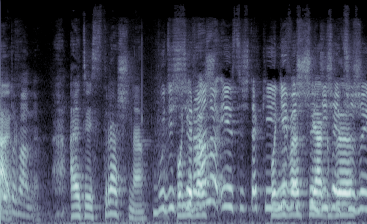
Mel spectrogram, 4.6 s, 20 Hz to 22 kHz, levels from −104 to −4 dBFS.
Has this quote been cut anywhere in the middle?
no; 0 cuts

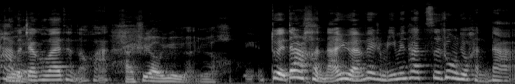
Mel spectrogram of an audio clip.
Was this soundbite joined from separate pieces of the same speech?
no; 0 cuts

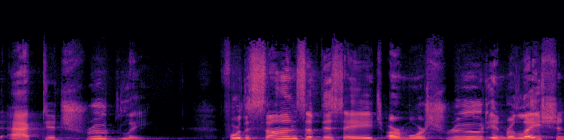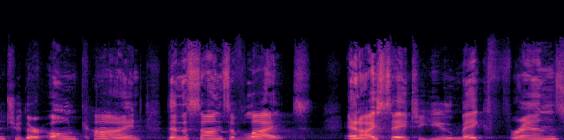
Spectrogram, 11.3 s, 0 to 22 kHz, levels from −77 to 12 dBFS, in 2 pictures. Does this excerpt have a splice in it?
no; 0 cuts

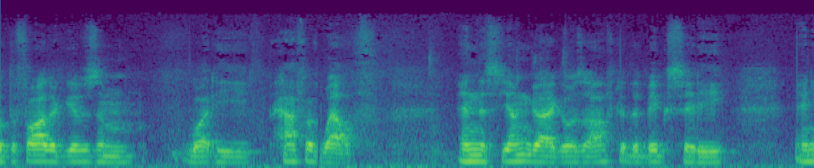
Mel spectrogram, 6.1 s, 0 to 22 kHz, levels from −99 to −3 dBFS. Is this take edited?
yes; 1 cut; at 2.4 s

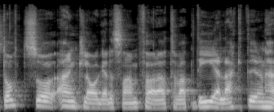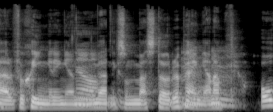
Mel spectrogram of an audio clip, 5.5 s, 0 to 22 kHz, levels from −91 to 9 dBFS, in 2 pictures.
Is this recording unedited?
no; 1 cut; at 3.8 s

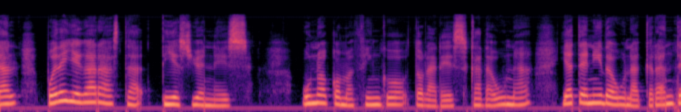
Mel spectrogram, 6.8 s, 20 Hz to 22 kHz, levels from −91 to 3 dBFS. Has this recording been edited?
no; 0 cuts

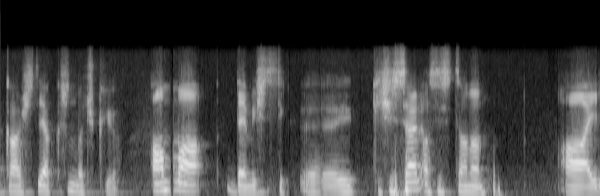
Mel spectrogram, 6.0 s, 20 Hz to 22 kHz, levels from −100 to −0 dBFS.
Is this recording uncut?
no; 1 cut; at 2.9 s

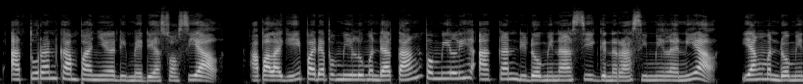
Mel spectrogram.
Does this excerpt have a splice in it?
no; 0 cuts

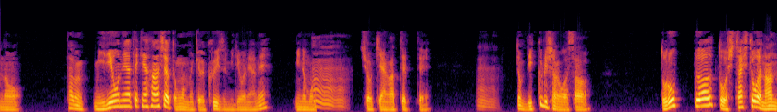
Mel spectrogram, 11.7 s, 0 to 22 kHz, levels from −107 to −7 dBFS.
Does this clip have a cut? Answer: yes; 1 cut; at 5.3 s

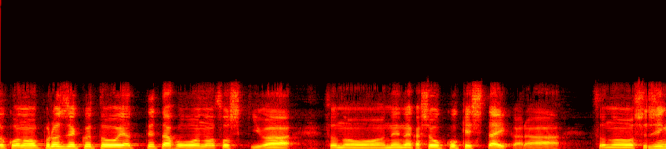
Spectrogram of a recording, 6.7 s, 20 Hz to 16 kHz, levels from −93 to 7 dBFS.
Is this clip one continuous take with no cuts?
yes; 0 cuts

